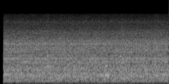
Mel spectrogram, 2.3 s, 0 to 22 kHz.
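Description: John Deere 7530 tractor running steadily while pulling a hoe through the wheat, heard from inside the cab: an even engine and cab drone.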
